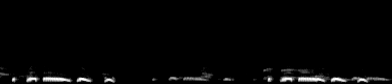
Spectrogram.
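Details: Spotted dove kept as a lure for wild birds, voice style 'sấm bầu', repeats a loud phrase of short arched coos and one long drawn coo, a quiet gap, then the phrase again.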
